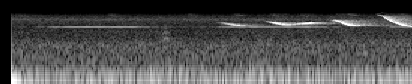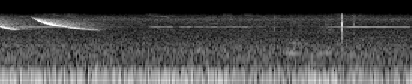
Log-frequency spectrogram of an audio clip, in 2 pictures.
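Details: Wild songbird singing to attract a female: a short phrase of clear high whistles, first thin level notes, then two loud sweeping downslurs, over a steady faint high tone and light background hiss.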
